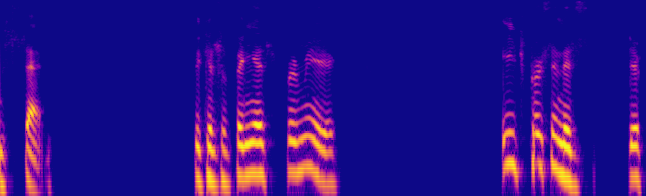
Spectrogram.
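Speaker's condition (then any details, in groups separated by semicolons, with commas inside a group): Cerebral palsy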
